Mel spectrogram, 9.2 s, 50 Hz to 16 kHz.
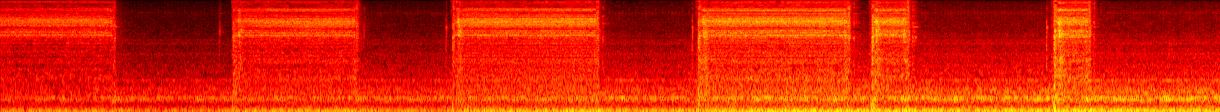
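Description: Air hisses out of the valve of an Infiniti QX80 tire in several separate bursts of varying length, loud and close, with brief pauses between releases.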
